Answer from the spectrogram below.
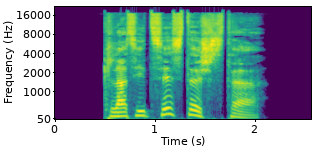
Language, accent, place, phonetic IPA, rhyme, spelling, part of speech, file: German, Germany, Berlin, [klasiˈt͡sɪstɪʃstɐ], -ɪstɪʃstɐ, klassizistischster, adjective, De-klassizistischster.ogg
- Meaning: inflection of klassizistisch: 1. strong/mixed nominative masculine singular superlative degree 2. strong genitive/dative feminine singular superlative degree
